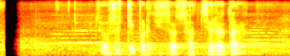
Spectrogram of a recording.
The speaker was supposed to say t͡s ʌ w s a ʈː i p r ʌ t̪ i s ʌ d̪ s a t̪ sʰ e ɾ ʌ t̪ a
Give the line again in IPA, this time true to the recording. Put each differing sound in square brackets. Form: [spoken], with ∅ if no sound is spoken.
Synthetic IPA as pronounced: t͡s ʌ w s [ʌ] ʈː i p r ʌ t̪ i s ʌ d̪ s a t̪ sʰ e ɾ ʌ t̪ a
